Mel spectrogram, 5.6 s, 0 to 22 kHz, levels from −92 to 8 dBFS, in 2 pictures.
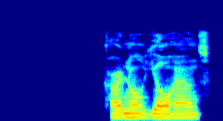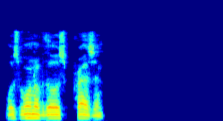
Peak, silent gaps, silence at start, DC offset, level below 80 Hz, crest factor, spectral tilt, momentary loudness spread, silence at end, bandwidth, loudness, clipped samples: -8 dBFS; 2.64-2.86 s, 3.66-3.70 s; 1.4 s; under 0.1%; -66 dBFS; 18 dB; -7 dB/octave; 14 LU; 1.5 s; 7.8 kHz; -24 LUFS; under 0.1%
